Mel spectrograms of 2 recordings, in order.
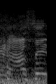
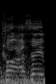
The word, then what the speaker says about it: Clase: He said Casa, not Clase, but it was so good. It was You so got it. good that you do look like a bottle of Clase Oh Azul, my dude.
